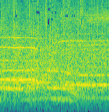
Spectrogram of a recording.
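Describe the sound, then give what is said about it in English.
An audience gives God a round of applause in a steady, dense wash of clapping, with sustained tones, probably an organ or keyboard, ringing underneath. No one speaks over it. “Give God one more round of applause.”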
